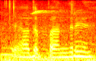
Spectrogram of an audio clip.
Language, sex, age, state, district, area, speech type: Kannada, female, 18-30, Karnataka, Koppal, rural, spontaneous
